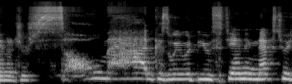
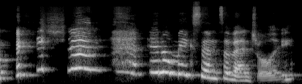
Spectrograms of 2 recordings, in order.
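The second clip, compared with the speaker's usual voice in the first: much higher, slow, laughing through it; slower than usual. Real, not acted. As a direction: giggle the words out. Laughs at her own vision.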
